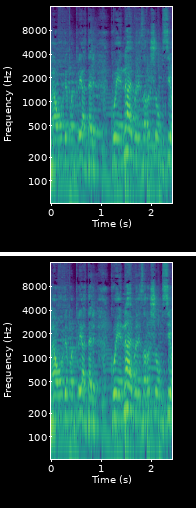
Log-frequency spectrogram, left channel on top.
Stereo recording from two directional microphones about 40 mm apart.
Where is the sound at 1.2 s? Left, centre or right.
Right.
